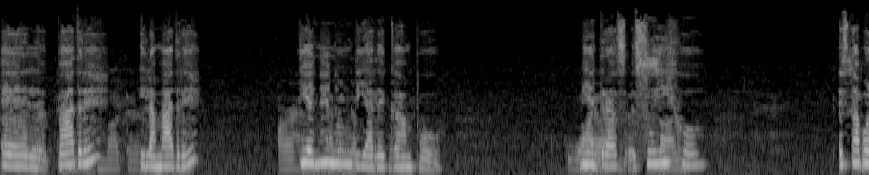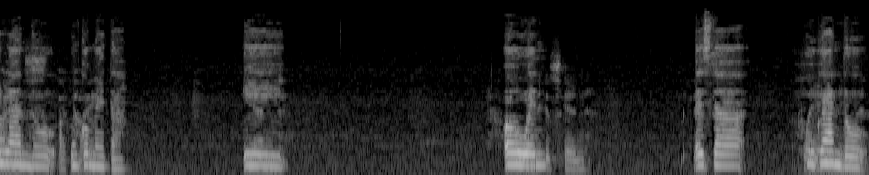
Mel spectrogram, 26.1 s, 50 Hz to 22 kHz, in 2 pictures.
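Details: 58-year-old right-handed woman with logopenic variant primary progressive aphasia, symptoms beginning 4 years before recording, describing a picture; logopenic variant primary progressive aphasia.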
